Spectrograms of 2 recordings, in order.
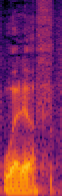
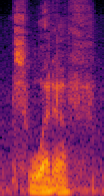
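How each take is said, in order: First: Said in the usual way. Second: "what if" said softer and deliberately; soft emphasis. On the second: Shown as a demonstration. Preacher repeating the title to his listeners, softly stressed. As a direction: lean on "what if" quietly. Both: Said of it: "the title of this morning's rant was".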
